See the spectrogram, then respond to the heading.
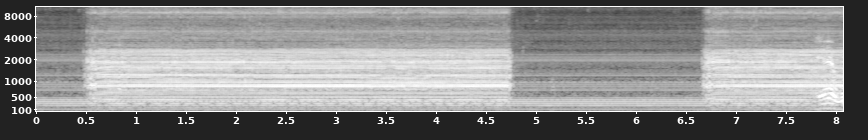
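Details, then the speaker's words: Aquatop battery backup aquarium air pump with an AC power-failure sensor, on two D batteries, no air line attached: unplugged from the wall, it starts abruptly with a steady buzzing hum, stops, then restarts cleanly, running normally. "I don't have the air line for that right now so you see unplug it and it should start right up"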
